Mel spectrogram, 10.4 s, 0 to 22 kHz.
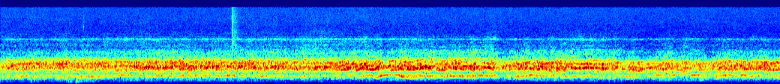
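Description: A field of 125 cc supercross motorcycles revving and racing, heard through a television's speaker, the engine pitch rising and falling.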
